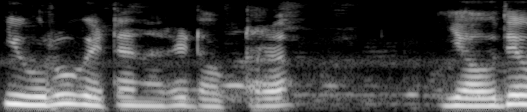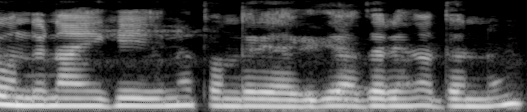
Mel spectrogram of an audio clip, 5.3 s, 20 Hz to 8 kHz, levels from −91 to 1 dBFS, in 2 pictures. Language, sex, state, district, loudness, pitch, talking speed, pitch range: Kannada, female, Karnataka, Dharwad, -17 LUFS, 200 Hz, 135 wpm, 190-230 Hz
